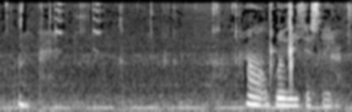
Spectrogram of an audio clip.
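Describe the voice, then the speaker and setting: Delivered at a fairly slow pace, the voice has a dry sound with no echo amid noticeable background noise. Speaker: toy reviewer. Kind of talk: ASMR toy review. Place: home room. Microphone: phone near.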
